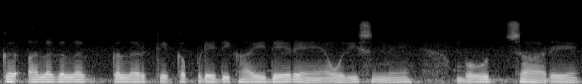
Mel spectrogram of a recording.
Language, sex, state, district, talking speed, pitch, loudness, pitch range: Hindi, male, Haryana, Rohtak, 145 wpm, 105 Hz, -16 LUFS, 105-115 Hz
